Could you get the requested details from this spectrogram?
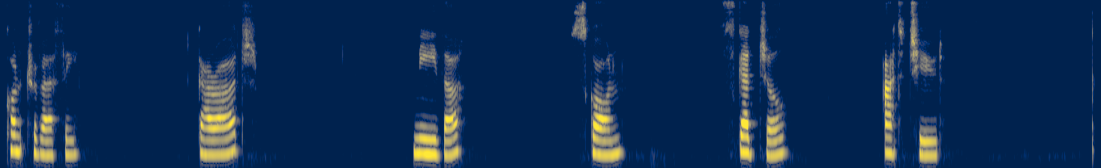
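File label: haslemere surrey uk female, accent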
